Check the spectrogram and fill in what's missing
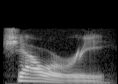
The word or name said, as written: showery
